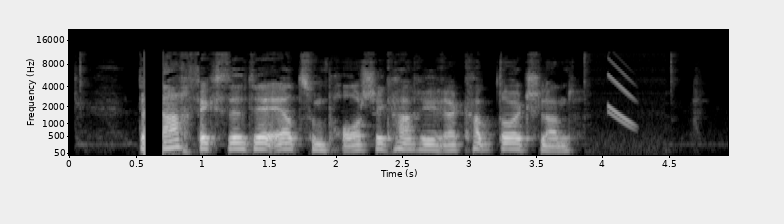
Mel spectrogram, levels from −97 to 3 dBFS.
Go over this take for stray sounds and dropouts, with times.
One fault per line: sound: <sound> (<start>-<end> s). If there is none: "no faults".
sound: dropout (0.6-0.7 s)
sound: chirp (4.0-4.3 s)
